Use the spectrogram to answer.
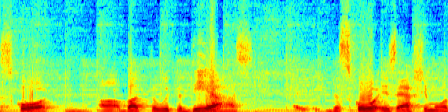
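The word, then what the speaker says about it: DIAAS: you can digest yes so I think the dasas the digestible indispensable amino acid squ did I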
